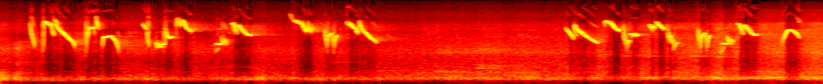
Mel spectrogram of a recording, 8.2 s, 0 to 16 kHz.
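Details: Blackthroat singing for canary training, recorded on a GoPro Hero 5: two bursts of fast, high, sweeping whistles and trills separated by a short silent gap of about one and a half seconds.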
